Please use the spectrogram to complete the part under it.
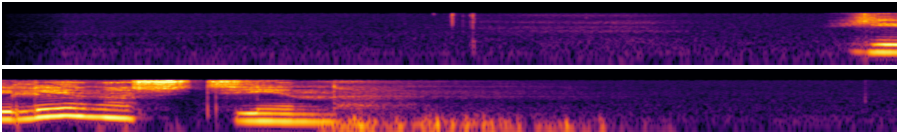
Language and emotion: Russian, sad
